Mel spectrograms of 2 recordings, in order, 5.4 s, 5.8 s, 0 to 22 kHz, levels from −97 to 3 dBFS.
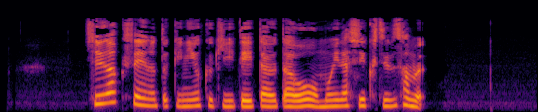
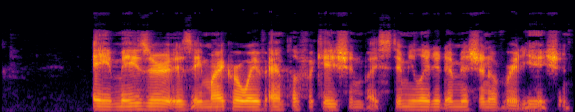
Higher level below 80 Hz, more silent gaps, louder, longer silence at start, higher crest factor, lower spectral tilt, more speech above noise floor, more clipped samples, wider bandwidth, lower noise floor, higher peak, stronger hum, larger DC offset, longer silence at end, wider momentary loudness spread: second, -76 dBFS vs -62 dBFS; neither; second, -22 LUFS vs -18 LUFS; about the same, 0.9 s vs 0.95 s; about the same, 18 dB vs 18 dB; about the same, -3.5 dB/octave vs -3 dB/octave; second, 47 dB vs 53 dB; neither; first, 11.5 kHz vs 7.4 kHz; second, -69 dBFS vs -73 dBFS; second, -6 dBFS vs -2 dBFS; neither; neither; first, 1.15 s vs 0.05 s; about the same, 8 LU vs 7 LU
